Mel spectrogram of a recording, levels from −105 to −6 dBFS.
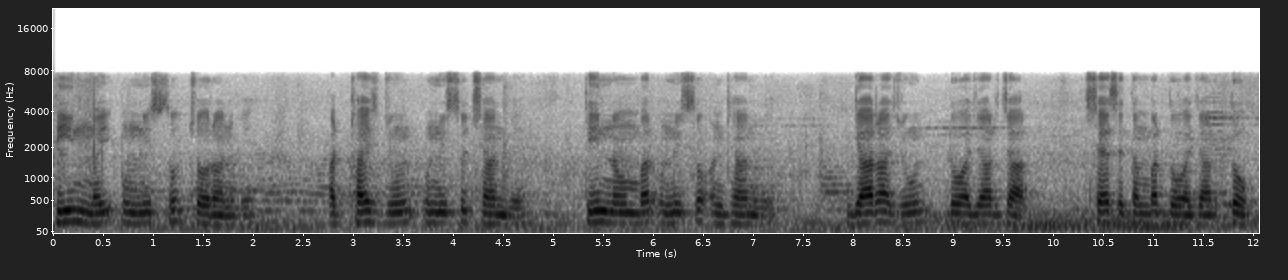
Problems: constant background noise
